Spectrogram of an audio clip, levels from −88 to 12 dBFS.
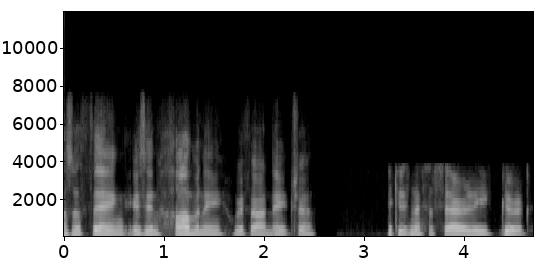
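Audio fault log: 2.50–2.72 s: handover gap. The speech cuts off and a hole of about 220 ms follows while the call is passed from one network to the next. No speech frames reach the receiver during the switch, so the sound fades out within a few tens of milliseconds and stays silent until the new link starts delivering audio. Whatever was said inside that window is simply gone rather than delayed.
2.72–4.70 s: fallback to narrowband. From the moment the new link resumes, the call is carried by the older narrowband codec instead of HD Voice. This sounds like AMR-NB at 12.2 kbit/s, whose band stops at 4 kHz, taking over from AMR-WB at 12.65 kbit/s. The speech turns duller and flatter, with sibilants and breathy detail missing, because nothing above 4 kHz survives.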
